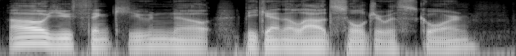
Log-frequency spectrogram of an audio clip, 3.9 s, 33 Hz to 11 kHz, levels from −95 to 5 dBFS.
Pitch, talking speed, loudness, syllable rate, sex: 90 Hz, 170 wpm, -21 LUFS, 4.0 syllables/s, male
